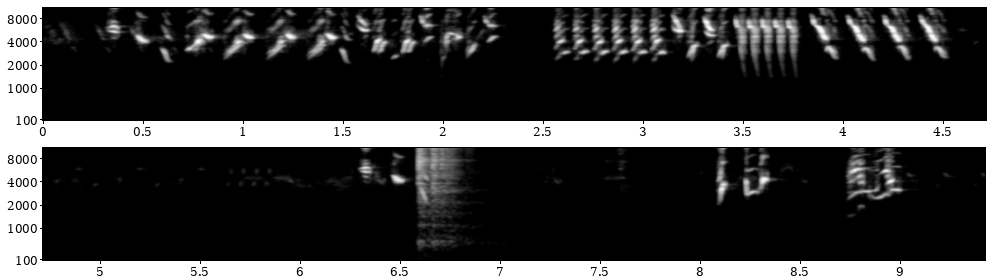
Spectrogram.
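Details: Wild-caught European goldfinch singing in a cage, a few seconds of fast twittering and buzzy trills, then quiet, a sharp loud click, and a few scattered chirps.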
